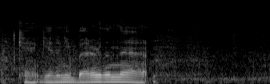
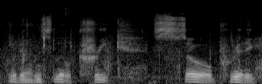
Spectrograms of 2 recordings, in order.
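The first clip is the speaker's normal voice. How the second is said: ordinary talk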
